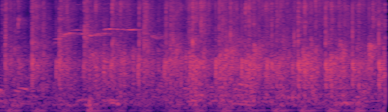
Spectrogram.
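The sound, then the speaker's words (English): Audience applause fills the whole stretch, a dense, steady patter of many hands clapping at an even loudness, with a faint high whistle cutting through early on. “All right, thanks give for that round of applause.”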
